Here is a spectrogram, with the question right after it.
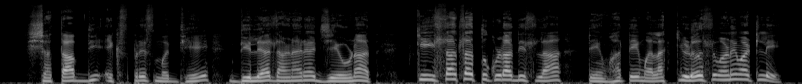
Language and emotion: Marathi, disgusted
